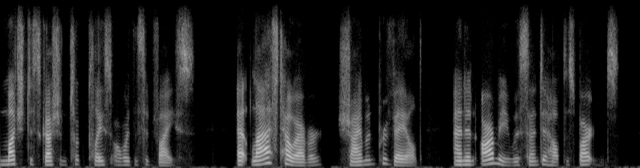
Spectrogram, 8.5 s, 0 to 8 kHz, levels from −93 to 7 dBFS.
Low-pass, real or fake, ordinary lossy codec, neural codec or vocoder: 7.2 kHz; real; Opus, 32 kbps; none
